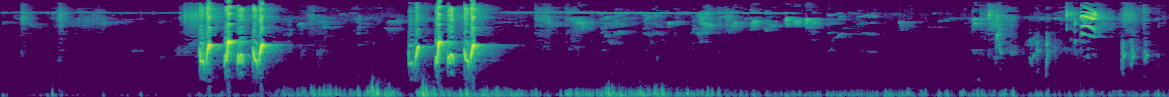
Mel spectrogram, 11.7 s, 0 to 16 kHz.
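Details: Fierce captive decoy bulbul, July 2021: two brief bursts of rapid chirping notes about two seconds apart. A steady low rumbling and crackling noise runs underneath, with faint high twitters later.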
